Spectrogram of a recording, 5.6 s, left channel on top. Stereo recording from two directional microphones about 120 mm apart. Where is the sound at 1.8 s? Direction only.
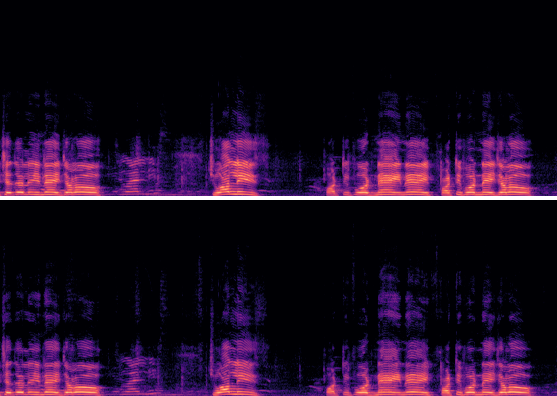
45° left (ahead or behind).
